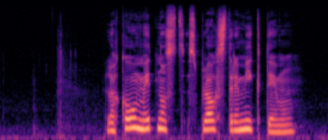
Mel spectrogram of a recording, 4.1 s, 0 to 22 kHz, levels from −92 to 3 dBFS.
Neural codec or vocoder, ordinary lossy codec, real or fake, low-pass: none; none; real; 19.8 kHz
